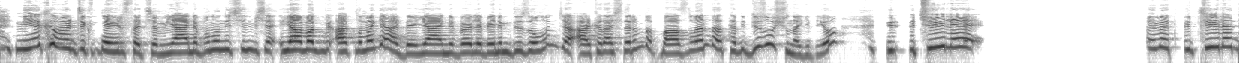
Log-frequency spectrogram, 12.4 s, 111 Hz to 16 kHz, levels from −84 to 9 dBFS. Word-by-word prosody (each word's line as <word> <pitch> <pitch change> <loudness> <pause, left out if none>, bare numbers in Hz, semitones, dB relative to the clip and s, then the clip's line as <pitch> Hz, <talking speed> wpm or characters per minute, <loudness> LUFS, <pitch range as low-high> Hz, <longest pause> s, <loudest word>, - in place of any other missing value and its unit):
niye 340 +5 0
kıvırcık 360 - +2
değil 275 -2 +4
saçım? 255 -3 -3
Yani, 265 +1 +2
bunun 315 +3 -2
için 315 0 -5
bir 290 - -8
şey 295 +1 -3
Ya, 305 +1 +6
bak, 305 -2 +5
bir 300 - -6
aklıma 290 +3 +1
geldi. 285 -10 0
Yani, 245 -1 +1
böyle 255 0 +2
benim 265 0 -1
düz 285 0 -6
olunca, 355 +10 0
arkadaşlarım 275 - -1
da, 315 - -7
bazılarının 250 - +1
da 330 -4 +2
tabii 290 -2 -6
düz 395 +5 -2
hoşuna 270 - -5
gidiyor. 215 +7 -3 0.6
Ü - - -1 0.2
ütüyle 380 +2 +1 1.6
Evet, 365 +1 -4
ütüyle 385 +4 -1
290 Hz, 150 wpm, -20 LUFS, 265-335 Hz, 1.6 s, Ya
